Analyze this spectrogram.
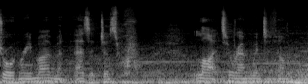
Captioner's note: blows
